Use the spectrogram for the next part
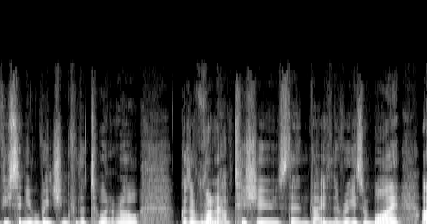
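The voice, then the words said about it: Congested voice from a cold. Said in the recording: “I've got a cold ... better than you by the sounds of it ... maybe the most understandable person on the podcast”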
